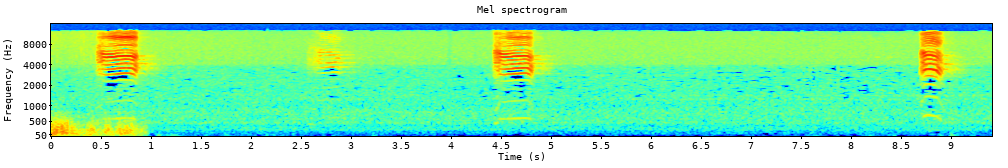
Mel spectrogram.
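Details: Several American pikas (Ochotona princeps) call out in Kokanee Glacier Provincial Park, British Columbia, with short, nasal, squeaky bleats spaced a few seconds apart.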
